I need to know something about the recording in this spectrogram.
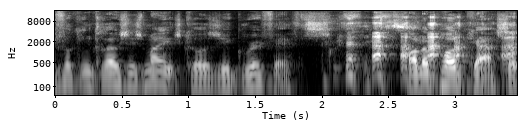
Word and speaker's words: Griffith: Griffith. You fucking... It's Did weird. you get your name wrong? Yeah, but the only reason being is because I've got him saved in my phone as my Griffiths.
